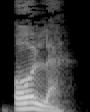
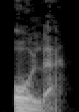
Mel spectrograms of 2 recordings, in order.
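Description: First: The voice resonates mainly in the mouth. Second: The voice resonates deep in the chest.

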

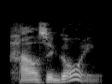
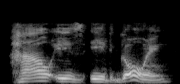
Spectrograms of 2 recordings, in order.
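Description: First: The words are linked and reduced together. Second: Each word is said separately and fully.

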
